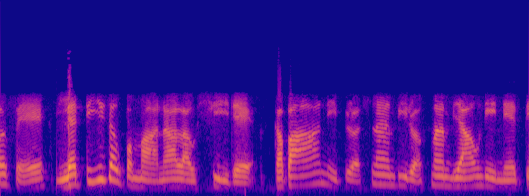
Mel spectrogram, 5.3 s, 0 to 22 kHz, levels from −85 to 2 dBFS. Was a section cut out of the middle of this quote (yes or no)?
no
